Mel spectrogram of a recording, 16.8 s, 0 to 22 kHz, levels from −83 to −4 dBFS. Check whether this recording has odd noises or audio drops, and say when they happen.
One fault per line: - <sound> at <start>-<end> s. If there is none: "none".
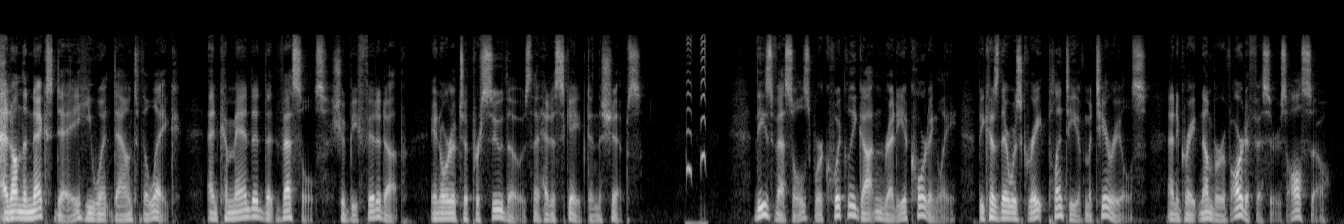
- squeak at 8.6-8.9 s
